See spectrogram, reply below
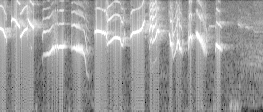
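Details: Fast competitive singing from an Oriental magpie-robin lure bird: rich, swooping whistles mixed with scratchy notes, delivered in quick succession, then fading to a few soft thin notes.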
